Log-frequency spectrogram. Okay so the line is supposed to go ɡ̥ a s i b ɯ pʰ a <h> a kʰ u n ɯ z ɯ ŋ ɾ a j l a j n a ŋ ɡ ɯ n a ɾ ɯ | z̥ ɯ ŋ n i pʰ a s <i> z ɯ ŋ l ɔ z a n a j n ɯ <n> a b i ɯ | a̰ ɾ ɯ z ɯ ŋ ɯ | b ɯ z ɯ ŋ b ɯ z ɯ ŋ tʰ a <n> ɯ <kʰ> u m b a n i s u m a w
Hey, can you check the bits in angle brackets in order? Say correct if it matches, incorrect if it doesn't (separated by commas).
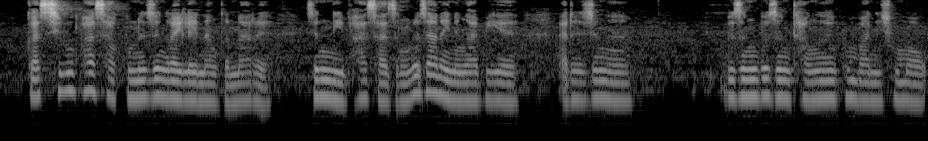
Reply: incorrect, incorrect, incorrect, incorrect, incorrect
